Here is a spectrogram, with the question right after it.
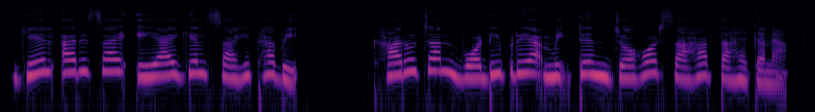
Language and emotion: Santali, neutral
